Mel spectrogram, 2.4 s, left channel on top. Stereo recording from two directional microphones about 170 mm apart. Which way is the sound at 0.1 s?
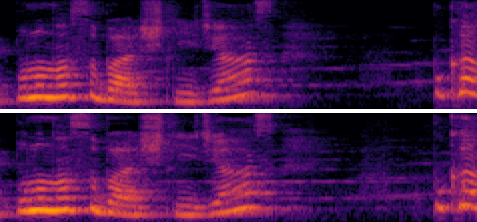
35° left (ahead or behind).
